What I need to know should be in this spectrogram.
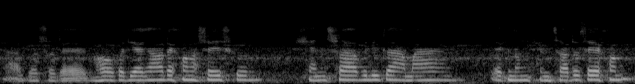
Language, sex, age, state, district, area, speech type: Assamese, female, 60+, Assam, Golaghat, urban, spontaneous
